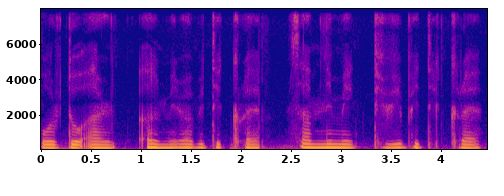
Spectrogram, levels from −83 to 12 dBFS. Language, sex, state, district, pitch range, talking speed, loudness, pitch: Hindi, female, Arunachal Pradesh, Papum Pare, 180-190 Hz, 190 wpm, -16 LUFS, 185 Hz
